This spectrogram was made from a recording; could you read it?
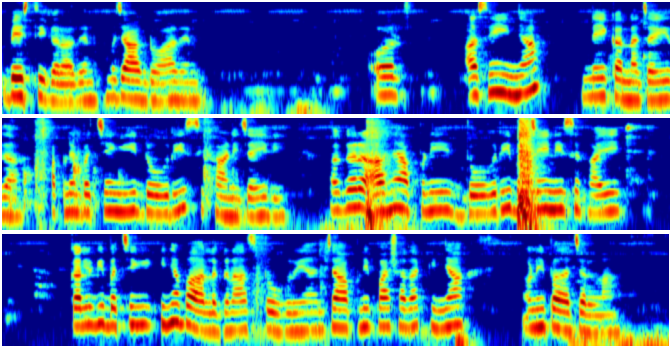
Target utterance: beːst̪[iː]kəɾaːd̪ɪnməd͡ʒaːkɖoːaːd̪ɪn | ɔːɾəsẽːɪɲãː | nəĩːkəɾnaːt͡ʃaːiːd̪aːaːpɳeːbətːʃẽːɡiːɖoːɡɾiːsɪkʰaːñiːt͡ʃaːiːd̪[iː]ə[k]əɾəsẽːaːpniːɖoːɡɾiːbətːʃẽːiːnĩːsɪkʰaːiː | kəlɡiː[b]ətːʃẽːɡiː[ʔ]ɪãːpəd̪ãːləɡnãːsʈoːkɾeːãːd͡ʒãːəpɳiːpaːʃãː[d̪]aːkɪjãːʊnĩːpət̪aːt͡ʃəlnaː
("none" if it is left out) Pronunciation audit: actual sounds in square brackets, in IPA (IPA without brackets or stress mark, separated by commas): iː, iː, ɡ, b, k, d̪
